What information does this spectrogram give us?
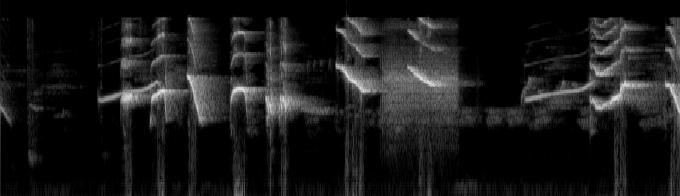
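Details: Oriental magpie-robin in loud afternoon song, intended to provoke young birds to respond and start singing. Rising whistled notes, quick chips and a rasping buzzy note follow a brief silence.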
